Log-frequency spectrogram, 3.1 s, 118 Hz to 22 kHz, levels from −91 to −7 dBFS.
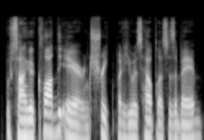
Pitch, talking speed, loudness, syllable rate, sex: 120 Hz, 255 wpm, -19 LUFS, 6.4 syllables/s, male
